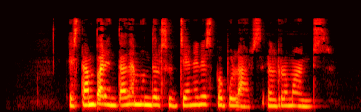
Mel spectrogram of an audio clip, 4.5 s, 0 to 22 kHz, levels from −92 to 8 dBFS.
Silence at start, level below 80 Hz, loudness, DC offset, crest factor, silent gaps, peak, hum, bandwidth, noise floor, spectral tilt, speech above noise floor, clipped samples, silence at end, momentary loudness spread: 0.85 s; -80 dBFS; -26 LUFS; under 0.1%; 20 dB; none; -6 dBFS; none; 11.5 kHz; -68 dBFS; -4 dB/octave; 43 dB; under 0.1%; 0.45 s; 11 LU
